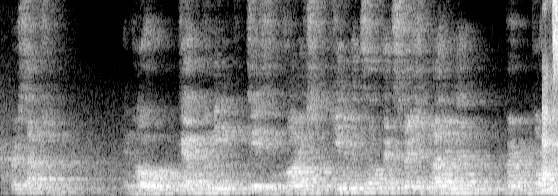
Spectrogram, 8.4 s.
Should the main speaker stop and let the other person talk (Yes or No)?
Yes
